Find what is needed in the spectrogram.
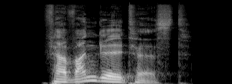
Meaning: inflection of verwandeln: 1. second-person singular preterite 2. second-person singular subjunctive II
- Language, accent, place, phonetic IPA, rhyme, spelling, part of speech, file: German, Germany, Berlin, [fɛɐ̯ˈvandl̩təst], -andl̩təst, verwandeltest, verb, De-verwandeltest.ogg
